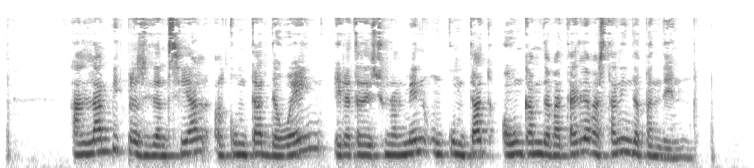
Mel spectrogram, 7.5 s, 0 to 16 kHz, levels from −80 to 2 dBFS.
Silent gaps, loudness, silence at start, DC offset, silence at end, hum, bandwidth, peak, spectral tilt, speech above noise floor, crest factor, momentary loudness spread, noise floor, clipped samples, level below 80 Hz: none; -25 LUFS; 0.05 s; under 0.1%; 0.6 s; none; 12 kHz; -10 dBFS; -4.5 dB/octave; 41 dB; 16 dB; 6 LU; -66 dBFS; under 0.1%; -68 dBFS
